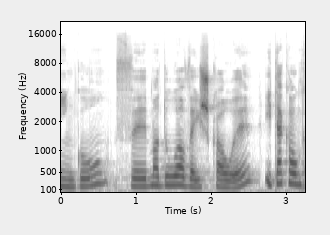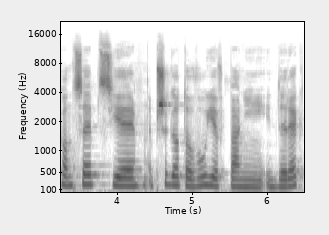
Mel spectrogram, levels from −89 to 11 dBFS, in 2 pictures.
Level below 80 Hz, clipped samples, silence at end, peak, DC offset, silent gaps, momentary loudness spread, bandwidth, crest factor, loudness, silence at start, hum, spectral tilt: -58 dBFS; under 0.1%; 0 s; -8 dBFS; under 0.1%; none; 8 LU; 16.5 kHz; 20 dB; -28 LUFS; 0 s; none; -4 dB/octave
